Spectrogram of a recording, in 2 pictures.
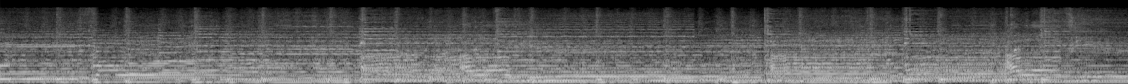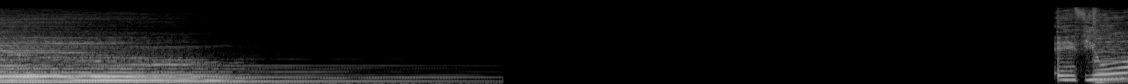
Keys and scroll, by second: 2.6 ctrl+z, 3.3 ctrl+z, 3.6 ctrl+z, 14.9 ctrl+z.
